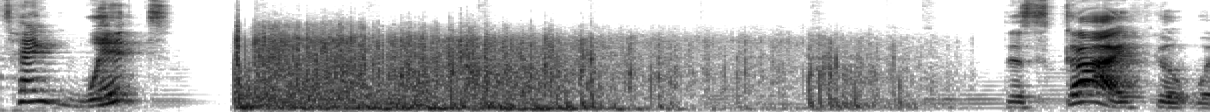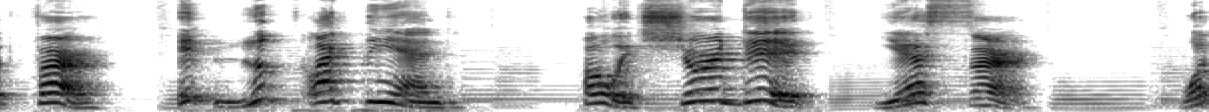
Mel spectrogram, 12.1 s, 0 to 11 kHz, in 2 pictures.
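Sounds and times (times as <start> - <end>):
crackling explosion: 1.2 - 4.9.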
